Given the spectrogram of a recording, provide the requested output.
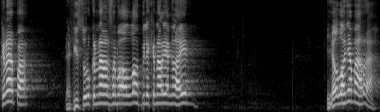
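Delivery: rising preacher's heat; preaching fervor. Real, not acted. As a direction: drive it home to the crowd. Preaching climax.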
